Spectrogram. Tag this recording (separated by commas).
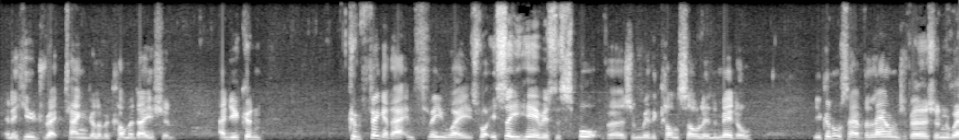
Speech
